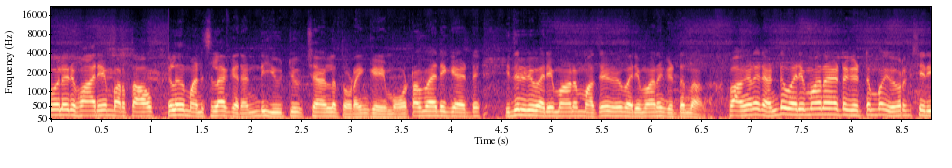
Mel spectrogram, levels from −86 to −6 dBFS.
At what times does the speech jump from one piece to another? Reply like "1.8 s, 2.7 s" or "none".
1.1 s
